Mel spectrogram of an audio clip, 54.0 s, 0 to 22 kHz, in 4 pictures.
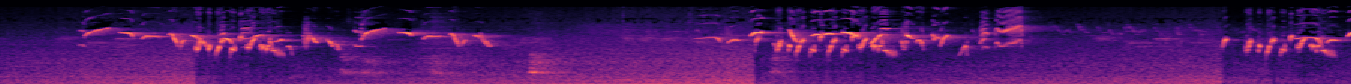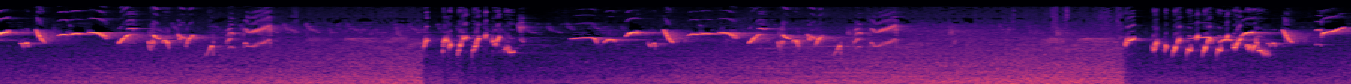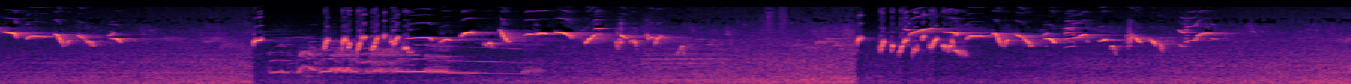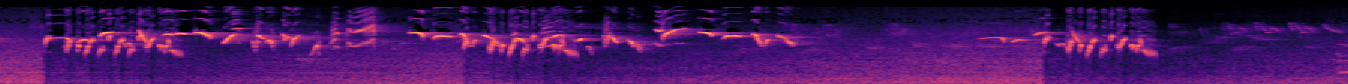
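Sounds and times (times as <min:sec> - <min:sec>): birds singing whistled phrases: 0:00.0 - 0:54.0.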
